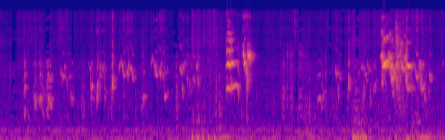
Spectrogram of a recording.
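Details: Pet budgerigars breeding without a nest box, with four recently weaned chicks, give scratchy, high chirps and squawks in irregular bursts, with soft low thumps beneath.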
